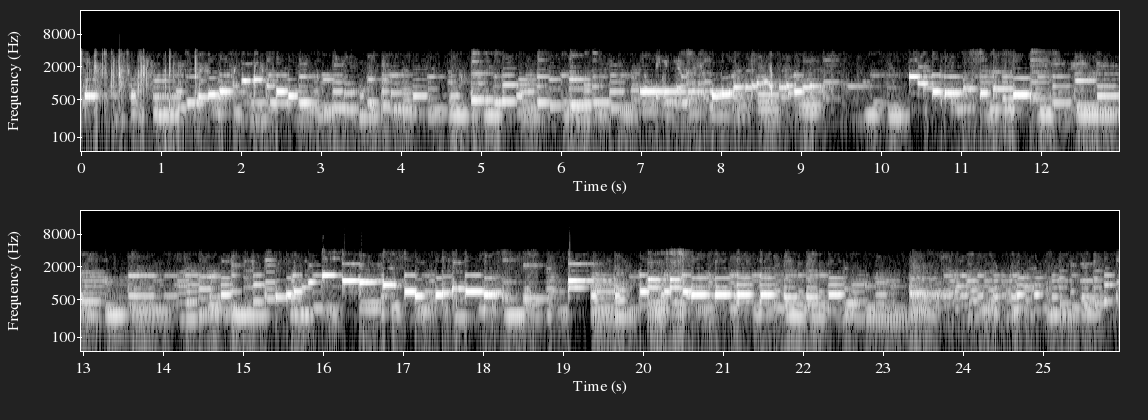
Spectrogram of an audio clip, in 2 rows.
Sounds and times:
Musical instrument: 0:00.9 - 0:25.9
Speech: 0:07.0 - 0:08.0.

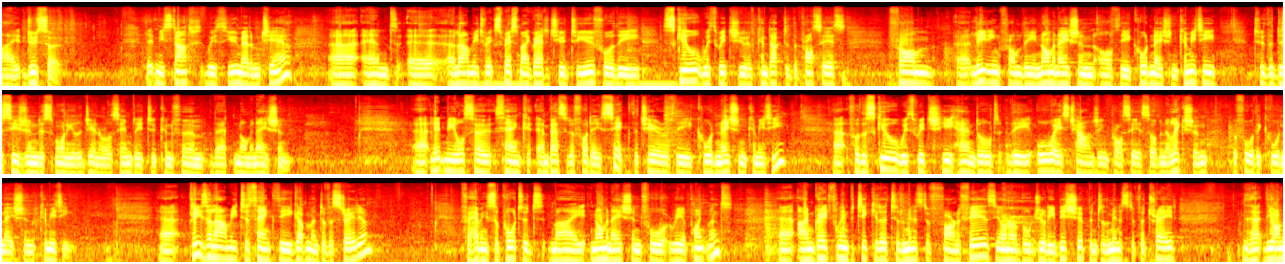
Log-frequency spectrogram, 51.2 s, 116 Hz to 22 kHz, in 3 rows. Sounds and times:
Male speech, man speaking: 0:00.0 - 0:00.9, 0:01.9 - 0:21.0, 0:22.6 - 0:27.6, 0:28.2 - 0:35.2, 0:36.2 - 0:39.2, 0:40.3 - 0:43.9, 0:44.5 - 0:49.8, 0:50.7 - 0:51.2
Narration, monologue: 0:00.0 - 0:51.2.

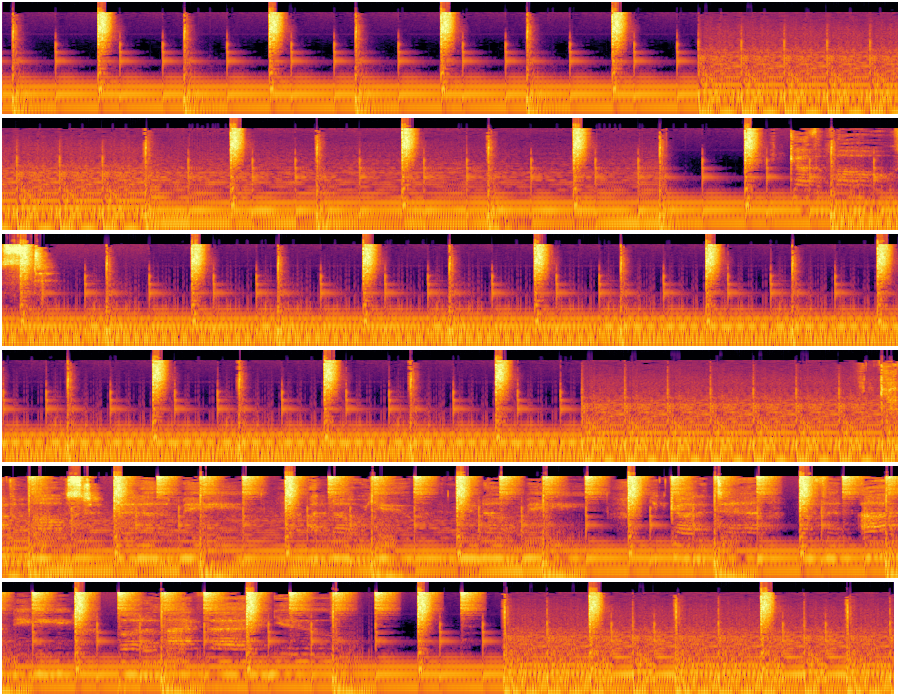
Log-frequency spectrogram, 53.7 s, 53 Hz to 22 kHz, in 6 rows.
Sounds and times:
Music: 0:00.0 - 0:53.7.

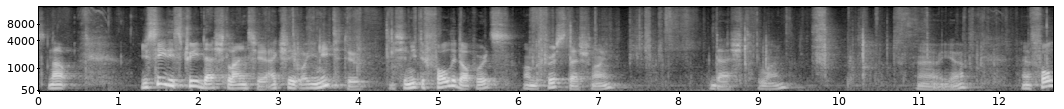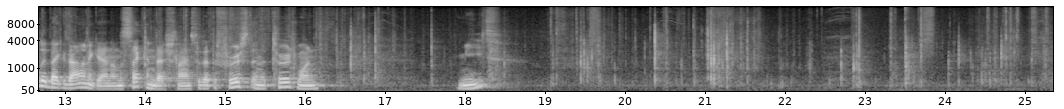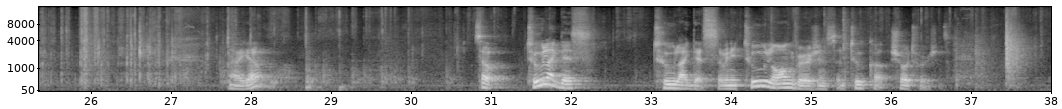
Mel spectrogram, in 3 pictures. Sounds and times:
Speech: 0:00.0 - 0:00.5, 0:01.3 - 0:07.3, 0:08.4 - 0:09.4, 0:11.0 - 0:11.7, 0:12.3 - 0:16.3, 0:17.9 - 0:18.6, 0:27.7 - 0:28.4, 0:30.8 - 0:32.4, 0:33.0 - 0:36.8
Inside, small room: 0:00.0 - 0:38.0.

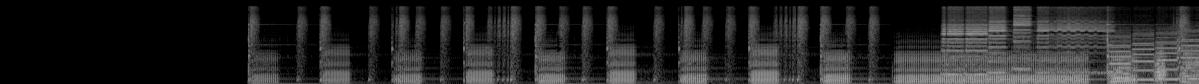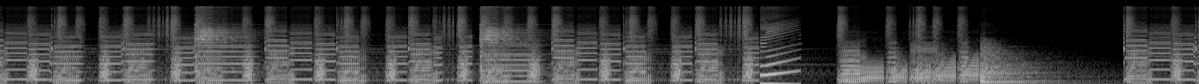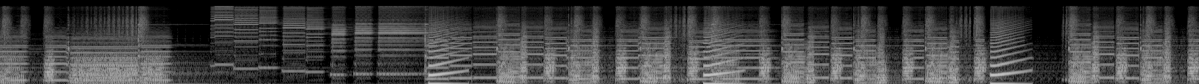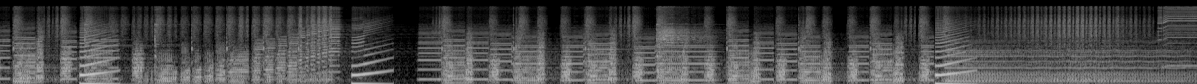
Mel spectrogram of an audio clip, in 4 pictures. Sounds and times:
Music: 0:02.5 - 0:47.9.

